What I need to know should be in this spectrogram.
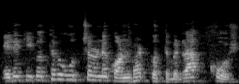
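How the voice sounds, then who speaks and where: A man's voice: sits high, racing, a bit bright, lo-fi sound. A man teaching a lesson to his students, who repeats each point and quizzes his listeners. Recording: voice a little far from the mic, faint room noise.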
